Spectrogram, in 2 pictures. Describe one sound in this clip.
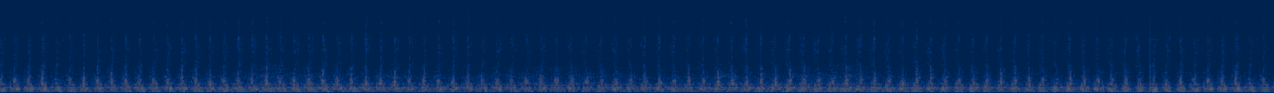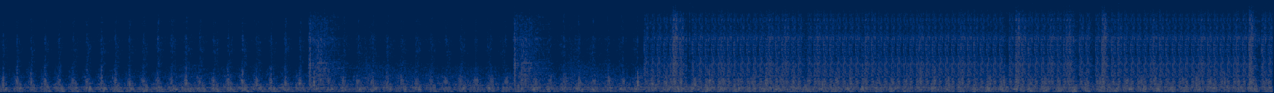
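Helicopter rotor blades thump rapidly and steadily.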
